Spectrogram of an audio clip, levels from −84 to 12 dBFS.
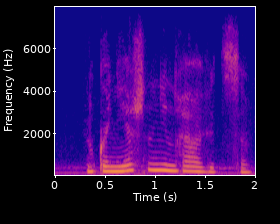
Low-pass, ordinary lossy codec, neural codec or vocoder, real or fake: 7.2 kHz; Opus, 16 kbps; none; real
